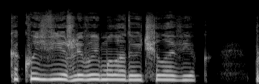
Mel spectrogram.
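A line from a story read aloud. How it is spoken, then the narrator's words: Purring. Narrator (Russian): промурлыкала она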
